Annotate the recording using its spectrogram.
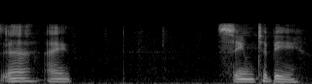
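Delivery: soft, resigned sigh of a reply; sighing resignation. Acted. Stranded character answers the apology, sighing and resigned. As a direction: say it softly, as after a sigh. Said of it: "sighs, uh, and goes".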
